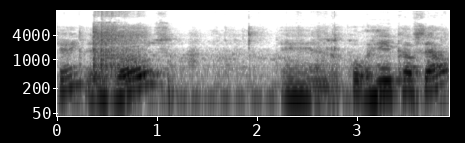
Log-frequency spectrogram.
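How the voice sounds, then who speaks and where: Noticeable background noise is present throughout. Over it, a man talks at a very slow pace. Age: 60s. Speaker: hobbyist video blogger. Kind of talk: casual unboxing video. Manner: casual, halting.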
